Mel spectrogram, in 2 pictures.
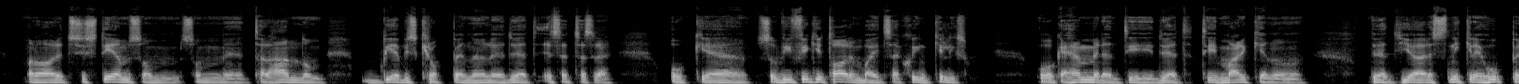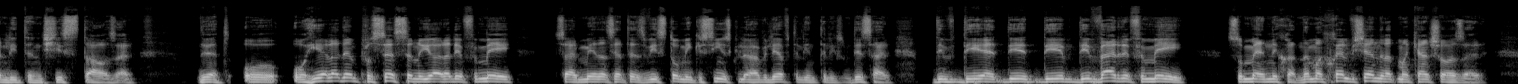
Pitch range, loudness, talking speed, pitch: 95-125 Hz, -23 LUFS, 180 wpm, 110 Hz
